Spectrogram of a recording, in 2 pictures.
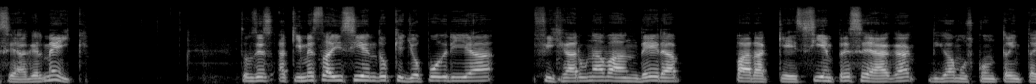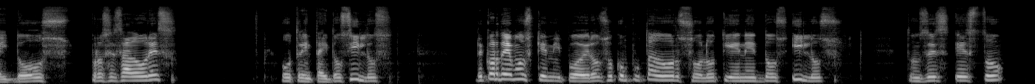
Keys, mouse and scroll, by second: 1.3 click, 1.7 click, 18.8-20.2 scroll down 2, 20.2-20.7 scroll up 2.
